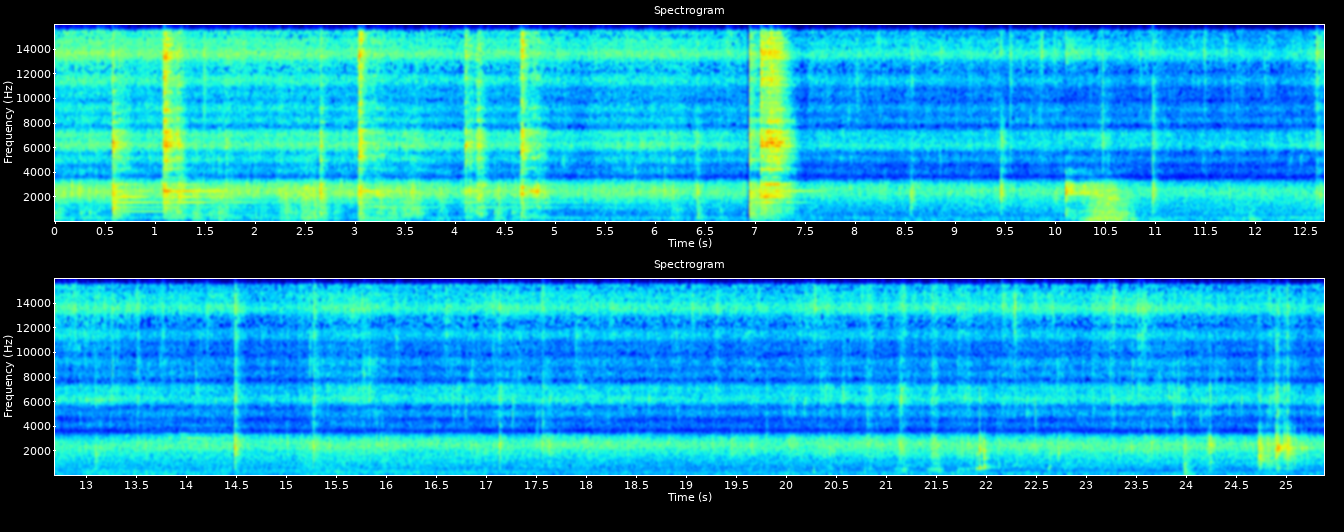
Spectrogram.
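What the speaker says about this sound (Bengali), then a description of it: "এখন এটা আমি ভাজছি।" Vegetables sizzling in a frying pan, a continuous crackling hiss like rain with scattered sharp taps and clatters of utensils, one louder scrape near the middle, no talking.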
